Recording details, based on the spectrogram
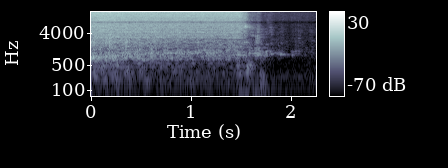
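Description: Water streams into a glass as a steady hissing pour that cuts off after about a second and a half, leaving quiet room tone.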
